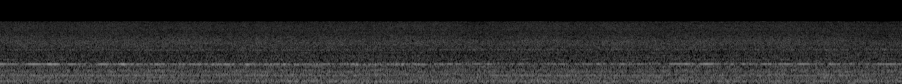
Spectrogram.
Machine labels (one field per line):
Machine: fan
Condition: normal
